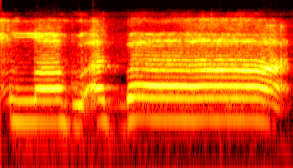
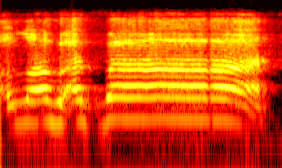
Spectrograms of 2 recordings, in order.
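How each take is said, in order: The two takes are said the same way.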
